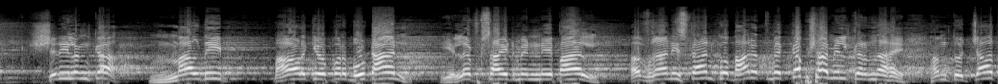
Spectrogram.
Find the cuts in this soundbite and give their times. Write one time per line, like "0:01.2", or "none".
none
